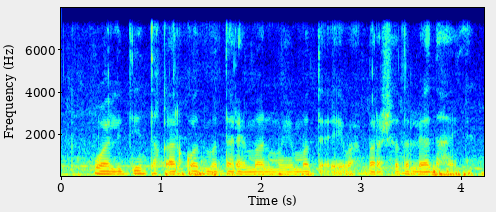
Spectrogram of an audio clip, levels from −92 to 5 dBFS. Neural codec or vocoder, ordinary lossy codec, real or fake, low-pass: none; none; real; 7.2 kHz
